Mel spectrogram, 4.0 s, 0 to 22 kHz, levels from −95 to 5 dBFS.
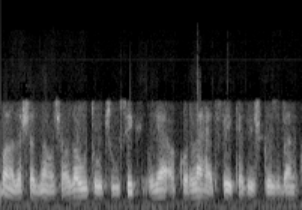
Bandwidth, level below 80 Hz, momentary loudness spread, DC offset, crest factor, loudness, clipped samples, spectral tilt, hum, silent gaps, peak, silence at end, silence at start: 8 kHz; -64 dBFS; 5 LU; under 0.1%; 14 dB; -26 LUFS; under 0.1%; -5.5 dB/octave; none; none; -10 dBFS; 0.1 s; 0 s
